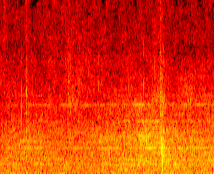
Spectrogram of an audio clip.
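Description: Steady outdoor background noise: an even, low rush with no distinct events, swelling slightly near the middle.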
